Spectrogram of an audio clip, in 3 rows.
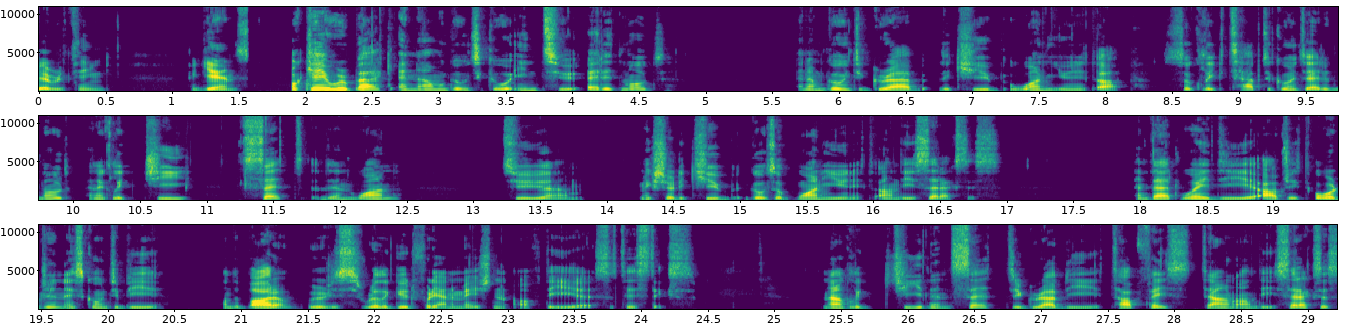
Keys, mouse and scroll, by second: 3.9 middle click, 7.5 Tab, 9.3 g, 12.1 click, 16.8 middle click, 20.9-24.5 middle drag, 23.9 g.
